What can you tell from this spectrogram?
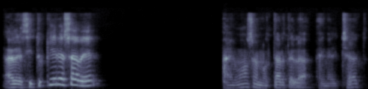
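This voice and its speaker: A man's voice: medium pitch, sing-song, moderate pace, vocal fry, fairly bright tone. A man teaching an online language class, explaining step by step and repeating key phrases.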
